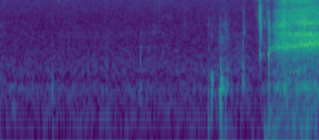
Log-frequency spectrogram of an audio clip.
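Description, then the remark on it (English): A few faint clicks, then some wet mouth sounds leading into a brief, breathy slurping sip of a mimosa, fairly loud, with no talking. “Hold on, I need a sip of my mimosa.”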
